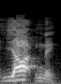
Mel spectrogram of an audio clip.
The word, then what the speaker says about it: Yocona: There's a river near where I was raised called Yocona, Y-O-C-O-N-A. Now, we never pronounced it that way back home. We called it Yocony. You won't find Yocony on the map. It would be spelled Yocona.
